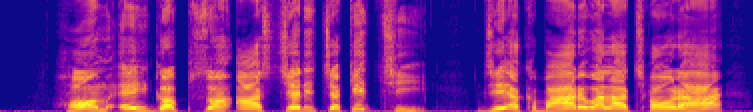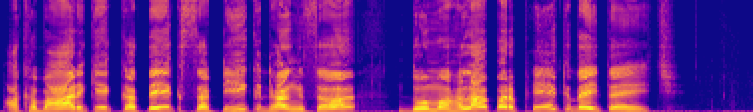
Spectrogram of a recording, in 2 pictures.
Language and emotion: Maithili, surprised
